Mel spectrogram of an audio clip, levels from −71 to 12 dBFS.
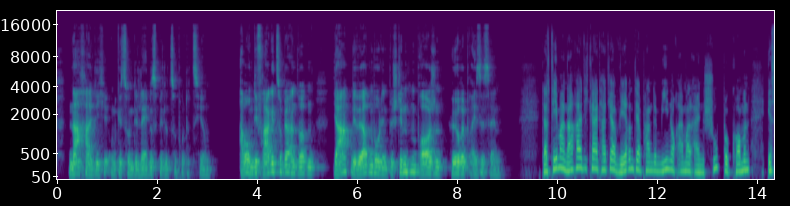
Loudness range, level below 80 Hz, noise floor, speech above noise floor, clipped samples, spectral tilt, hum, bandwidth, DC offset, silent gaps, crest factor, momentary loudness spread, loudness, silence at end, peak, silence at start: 5 LU; -52 dBFS; -49 dBFS; 30 dB; under 0.1%; -6.5 dB/octave; none; 16 kHz; under 0.1%; 3.49-3.62 s; 18 dB; 12 LU; -20 LUFS; 0 s; -2 dBFS; 0 s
